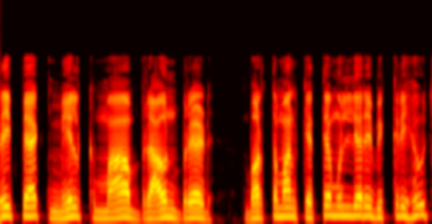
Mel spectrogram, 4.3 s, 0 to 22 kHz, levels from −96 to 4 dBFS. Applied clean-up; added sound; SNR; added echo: none; none; none; none.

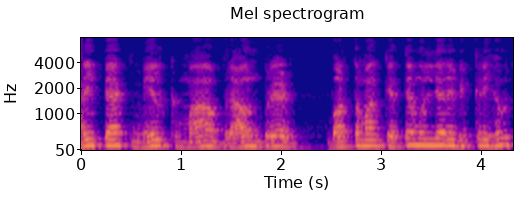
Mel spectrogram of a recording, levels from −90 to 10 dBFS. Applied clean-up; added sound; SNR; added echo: none; none; none; reverberation time 0.3 s.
